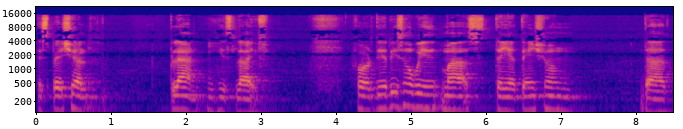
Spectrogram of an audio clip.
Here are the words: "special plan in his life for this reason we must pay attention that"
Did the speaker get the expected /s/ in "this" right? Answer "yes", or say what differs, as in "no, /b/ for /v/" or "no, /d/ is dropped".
no, /s/ is dropped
